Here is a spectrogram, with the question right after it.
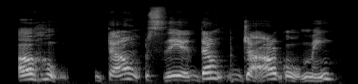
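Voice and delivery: groaning, moaned-out words. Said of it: "Tom moaned out".

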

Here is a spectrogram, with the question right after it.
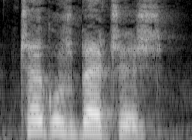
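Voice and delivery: loud, rude, surly snap. Narrator reads Kaj's question to the girl, rude and snappish. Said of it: "zapytał opryskliwie".

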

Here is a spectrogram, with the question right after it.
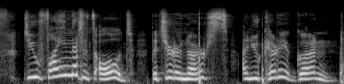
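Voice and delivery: put-on clumsy Irish accent. Retelling an Irish TV reporter questioning a nurse: butchered Irish accent. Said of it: "I butchered your accent".

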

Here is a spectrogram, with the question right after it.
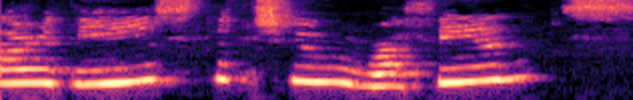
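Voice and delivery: high-pitched voice. Cutting in before the two accused can answer, in a high voice. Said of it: "I asked in my high voice".

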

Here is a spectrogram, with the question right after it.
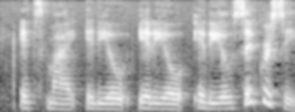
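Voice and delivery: usual speaking voice

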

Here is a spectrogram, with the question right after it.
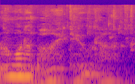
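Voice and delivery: sheepish, soft, embarrassed half whisper. Retelling a woman who came into the shop near closing: embarrassed half-whisper. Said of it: "Bit embarrassed, half whispers".

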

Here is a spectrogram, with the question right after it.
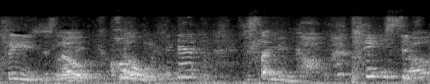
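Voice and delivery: breaking down in tears, sobbing, begging. A man breaking down over news about his girlfriend, crying. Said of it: "He is crying".

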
